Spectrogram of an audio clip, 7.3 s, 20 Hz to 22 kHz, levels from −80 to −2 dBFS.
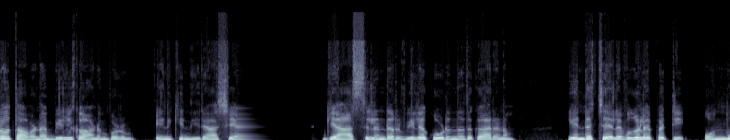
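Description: A speech clip with a long network dropout, likely caused by the stream delivering no audio for about 0.74 s. After "തവണ ബിൽ കാണുമ്പഴും എനിക്ക്" at 2.37 s, the last sound is stretched into a fading buzz and then about 0.43 s of silence. The audio returns at 3.13 s with "ഗ്യാസ് സിലിണ്ടർ വില കൂടുന്നത്", and whatever fell in the gap is missing.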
